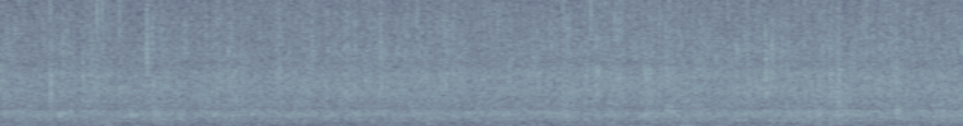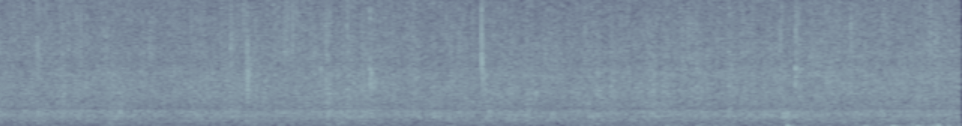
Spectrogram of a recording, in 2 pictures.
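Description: Heavy rain pouring steadily, an even hiss of downpour, with one brief tap near the end.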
